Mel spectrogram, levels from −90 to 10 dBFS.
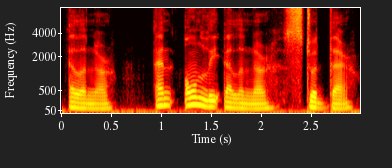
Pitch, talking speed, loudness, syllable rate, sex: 110 Hz, 120 wpm, -19 LUFS, 5.2 syllables/s, male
